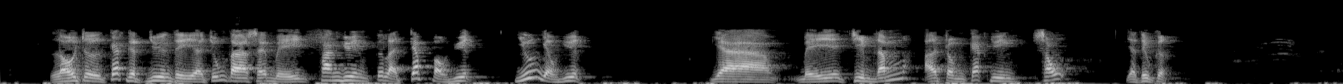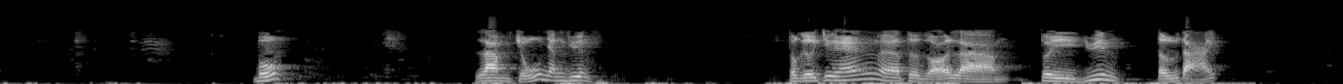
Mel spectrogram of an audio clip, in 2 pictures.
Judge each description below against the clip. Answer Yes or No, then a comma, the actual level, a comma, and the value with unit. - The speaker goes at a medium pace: No, slow, 105 wpm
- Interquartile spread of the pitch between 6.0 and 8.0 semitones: Yes, wide, 6.6 semitones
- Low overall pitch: No, medium, 155 Hz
